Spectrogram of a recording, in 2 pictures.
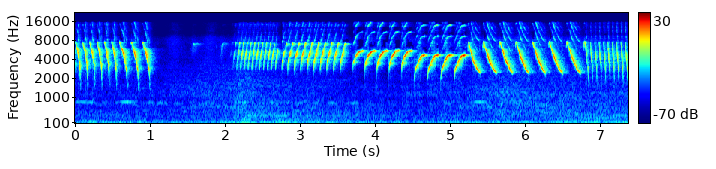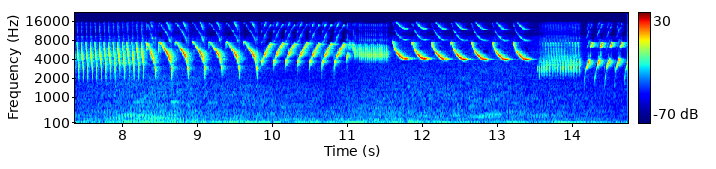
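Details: Morning song of a Belgian canary, a long, varied series of rapid trills and rolling buzzy tours broken by a short pause near the start, with rising slurred notes repeated in quick runs between.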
